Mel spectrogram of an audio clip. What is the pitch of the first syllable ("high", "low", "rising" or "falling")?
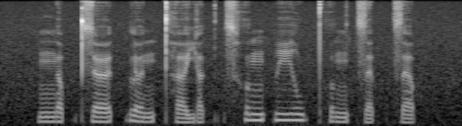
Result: low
